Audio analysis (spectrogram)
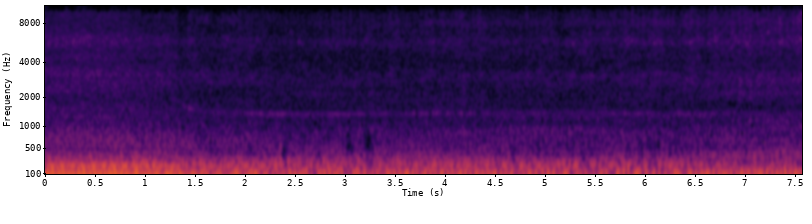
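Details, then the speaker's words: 2004 Silverado V8 at idle with newly installed long-tube headers and an exhaust gasket missing on one side: lumpy idle with a fast ticking rattle from exhaust leaks at the headers. "I know you can hear all the exhaust leaks, especially [Music] right where it's rattling like a [ __ ]"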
